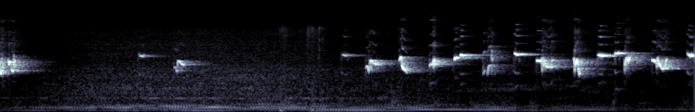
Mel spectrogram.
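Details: Sooty-headed bulbul in emotional, persistent 'ropelan' song: a few scattered whistles over a low background hum, then a steady burst of clear slurred notes repeated rapidly to the end.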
